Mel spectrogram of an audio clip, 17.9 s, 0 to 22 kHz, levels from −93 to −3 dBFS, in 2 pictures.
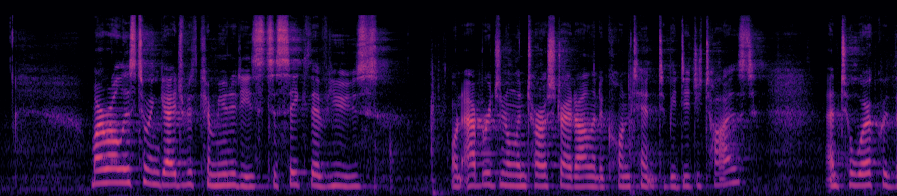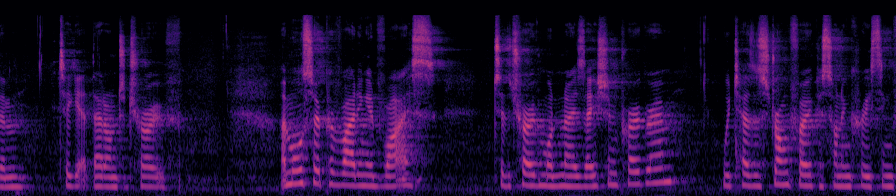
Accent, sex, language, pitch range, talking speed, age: Australian, female, English, 200-230 Hz, 155 wpm, 20-39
